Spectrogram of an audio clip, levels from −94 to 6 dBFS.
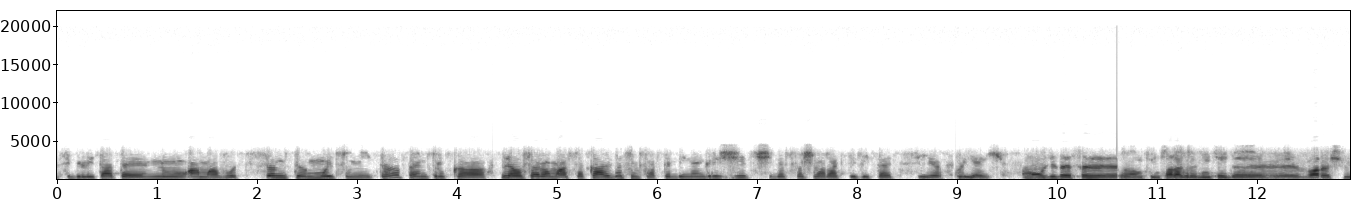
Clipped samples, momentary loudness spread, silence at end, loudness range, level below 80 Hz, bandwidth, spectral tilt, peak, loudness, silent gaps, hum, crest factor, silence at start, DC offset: under 0.1%; 12 LU; 0 s; 7 LU; -72 dBFS; 4.4 kHz; -8.5 dB/octave; -2 dBFS; -24 LUFS; none; none; 22 dB; 0.1 s; under 0.1%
